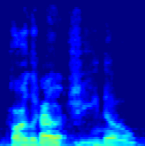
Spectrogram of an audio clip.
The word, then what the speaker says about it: Carla Gugino: Carla Gugino.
